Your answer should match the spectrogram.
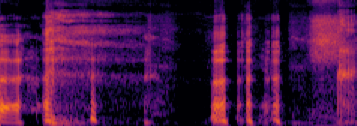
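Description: A man laughing: a breathy laugh near the start, then a quick run of short chuckles about a second and a half in.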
